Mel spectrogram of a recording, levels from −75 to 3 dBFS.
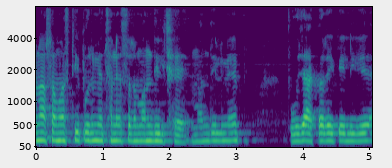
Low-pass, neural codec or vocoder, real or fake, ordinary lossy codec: none; none; real; none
